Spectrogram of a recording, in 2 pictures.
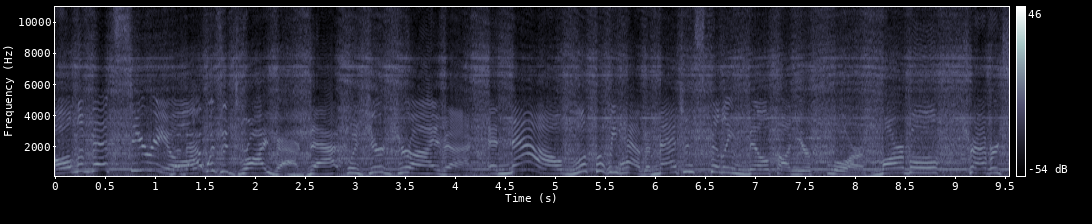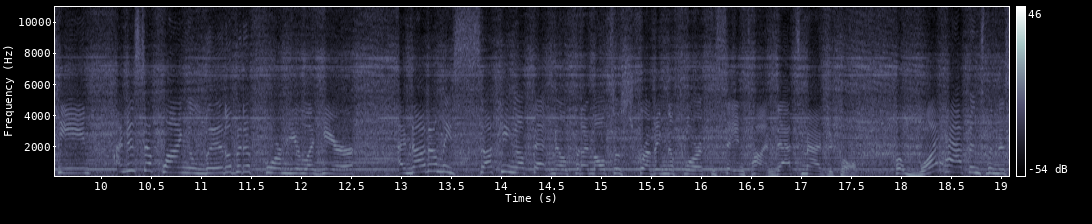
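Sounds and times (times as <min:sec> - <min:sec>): vacuum motor whine: 0:00.0 - 0:19.0.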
